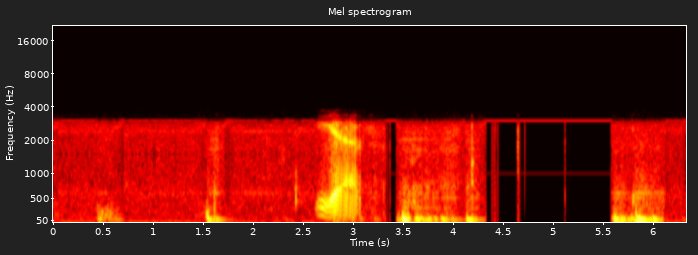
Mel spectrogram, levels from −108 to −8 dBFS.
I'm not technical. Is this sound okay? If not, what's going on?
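No. The speech carries Dialogic VOX ADPCM damage from start to finish. This is an old telephone-system format, used for phone menus and voicemail, that keeps only a rough 4-bit step toward each next sample. Here the damage is heavy. Nothing above 3 kHz survives, so the speech sounds dull and boxed-in, and the crude stepping leaves a gritty hiss that rides along with the speech. The limited range points to the slower 6,000-samples-a-second version of the format.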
